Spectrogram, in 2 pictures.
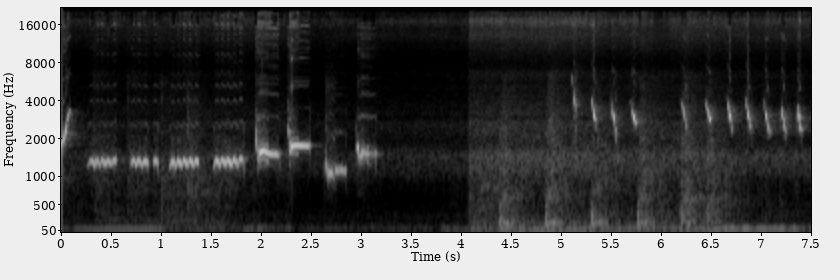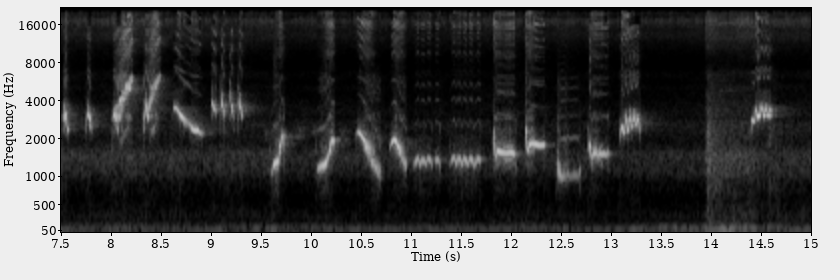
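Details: White-rumped shama singing naturally, used as a lure for shamas that stop singing or are stressed: steady repeated whistles, a run of rapid high sweeps and sharp clicks, then varied slurred phrases over a faint hum.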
